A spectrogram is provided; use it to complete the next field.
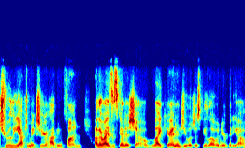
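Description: With music in the background, a woman with an American accent races along at a very fast pace with hardly any pauses, at medium pitch with lively intonation. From South Texas. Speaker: dancer and content creator. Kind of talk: casual interview.

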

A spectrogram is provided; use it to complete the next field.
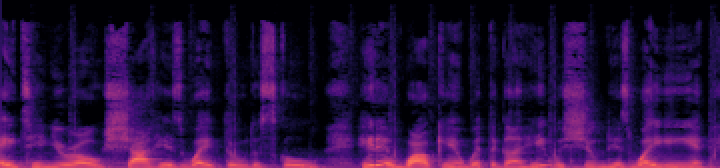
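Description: A woman speaks at a medium pitch with a dark, mellow tone and ordinary pitch variation. Her voice is somewhat breathy, with hardly any pauses. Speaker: radio host and ministry leader. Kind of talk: sermon-like preaching and prayer. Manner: fervent, urgent, exhorting.

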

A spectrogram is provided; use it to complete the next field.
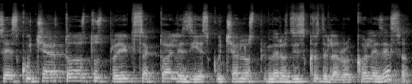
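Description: Medium pitch from a man, along with audible room echo. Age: 30s. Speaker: podcast host. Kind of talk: casual chat. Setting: guest's home. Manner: halting.

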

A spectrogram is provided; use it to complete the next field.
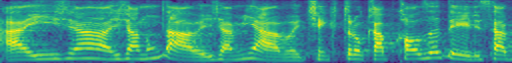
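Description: Lively intonation amid noticeable background noise. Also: woman. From Espírito Santo, Brazil (Vila Velha). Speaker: model and digital influencer. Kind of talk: casual chat.

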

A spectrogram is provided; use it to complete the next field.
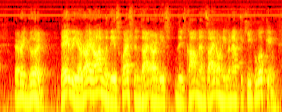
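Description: A man's medium-pitched voice at a fairly quick pace, with ordinary pitch variation, over noticeable background noise. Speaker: pirate-themed podcast host. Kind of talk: casual chat. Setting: studio. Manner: animated.

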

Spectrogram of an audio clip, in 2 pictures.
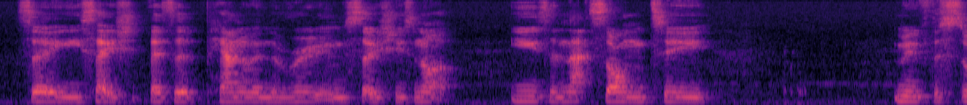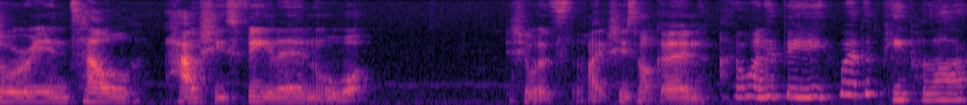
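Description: A woman's very deep, low pitch in a British accent, with fairly even intonation at a moderate pace. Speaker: podcast co-host. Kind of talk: interview conversation.

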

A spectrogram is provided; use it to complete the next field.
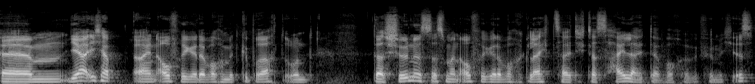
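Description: Using a plain, everyday voice, a man speaks at a fairly quick pace and medium pitch with ordinary pitch variation. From southwest Germany (Freiburg). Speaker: podcast co-host, student and delivery driver. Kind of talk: casual chat.

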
